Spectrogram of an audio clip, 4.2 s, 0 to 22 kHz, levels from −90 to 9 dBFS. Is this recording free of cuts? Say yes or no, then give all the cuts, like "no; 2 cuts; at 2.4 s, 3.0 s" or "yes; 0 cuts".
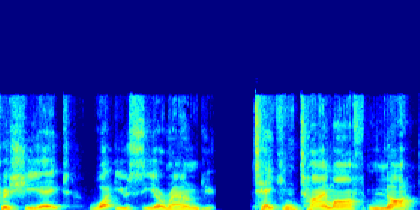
no; 1 cut; at 2.4 s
